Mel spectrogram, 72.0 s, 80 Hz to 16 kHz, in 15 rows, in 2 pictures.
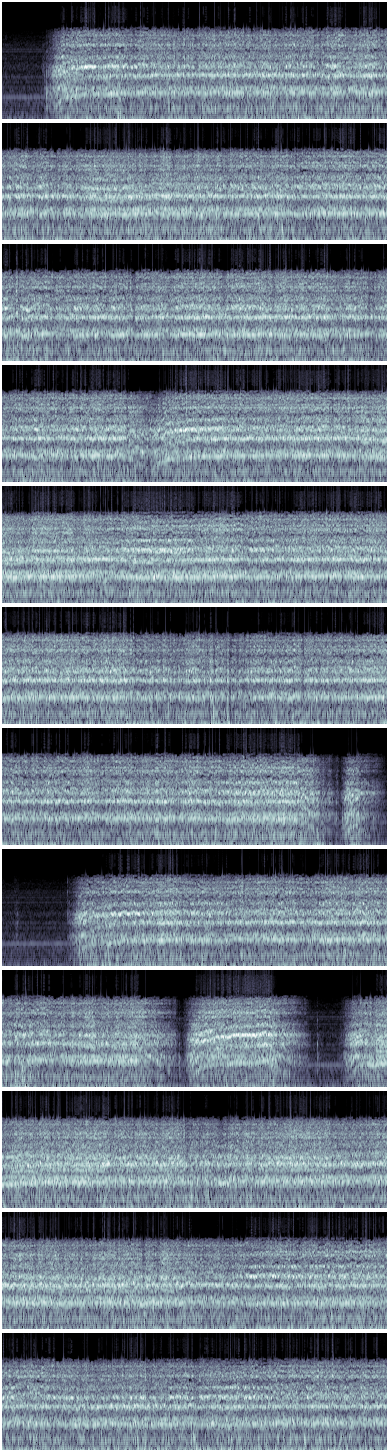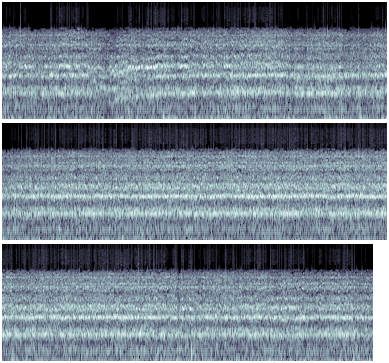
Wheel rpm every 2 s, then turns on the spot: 80, 230, 230, 230, 230, 230, 240, 220, 190, 220, 220, 230, 230, 230, 230, 230, 100, 110, 230, 230, 120, 110, 210, 220, 220, 220, 220, 220, 230, 200, 230, 230, 230, 240, 230, 230.
none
